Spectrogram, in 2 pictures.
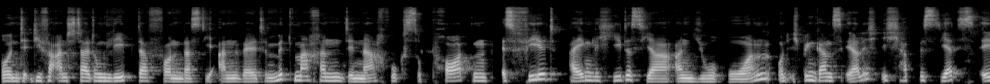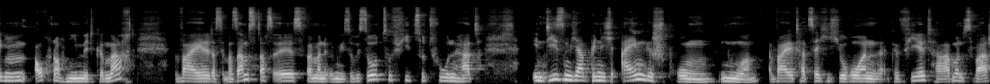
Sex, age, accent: female, 40-59, German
